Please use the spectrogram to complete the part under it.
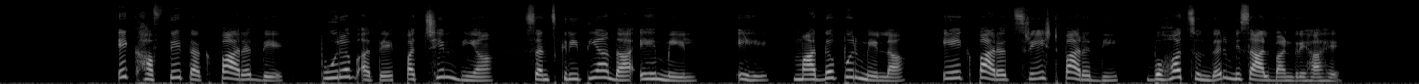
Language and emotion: Punjabi, neutral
